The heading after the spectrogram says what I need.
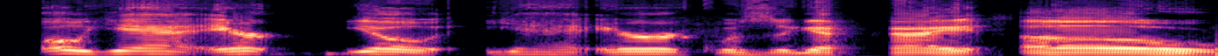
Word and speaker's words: Aric: So Celeste, with my reminder, would you like to tell the others about Eric? It's spelled ARIC.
